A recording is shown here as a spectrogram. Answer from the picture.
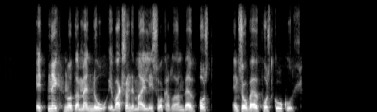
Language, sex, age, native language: Icelandic, male, 20-29, Icelandic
